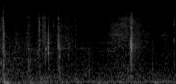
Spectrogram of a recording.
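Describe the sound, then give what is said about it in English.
Soft, continuous papery rustling and crinkling as slips of paper with questions written on them are stirred around in a bowl by hand, with a few sharper crisp rustles standing out. Fairly quiet, with no talking. “And so this is just a bowl of pieces of paper with questions on it.”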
